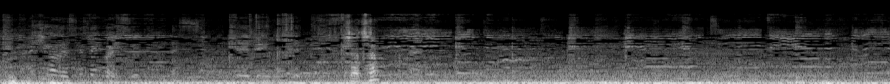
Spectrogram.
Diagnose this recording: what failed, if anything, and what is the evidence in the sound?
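Codec stage: heavy HE-AAC compression throughout, likely near 12 kbps. Treble sounds copied upward from lower bands, gritty and metallic, with nothing above 11.1 kHz.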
